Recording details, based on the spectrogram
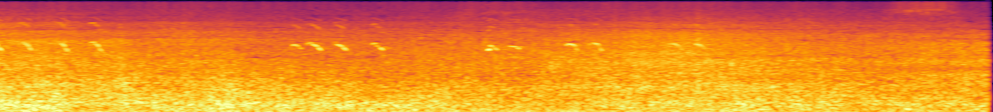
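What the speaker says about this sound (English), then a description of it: "Beautiful little birds." Small birds chirp in brief clustered calls along the beach at Delnor-Wiggins, faint over steady surf and wind.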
